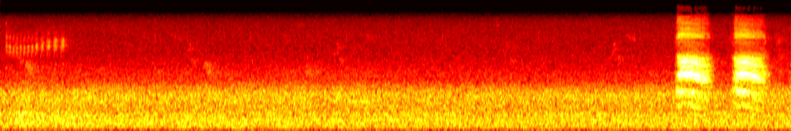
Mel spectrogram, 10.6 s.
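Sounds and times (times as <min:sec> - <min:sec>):
crow cawing: 0:09.0 - 0:10.5.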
